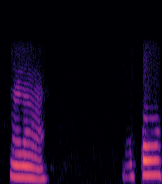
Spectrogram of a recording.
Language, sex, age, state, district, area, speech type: Malayalam, female, 30-45, Kerala, Wayanad, rural, conversation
